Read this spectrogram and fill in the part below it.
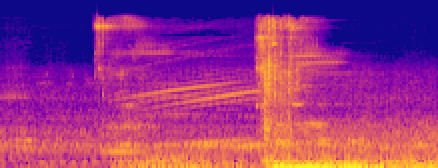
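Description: A deep electronic whoosh swells and rumbles.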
